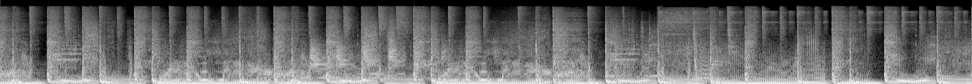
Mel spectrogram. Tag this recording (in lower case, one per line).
drum and bass
music
electronic music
